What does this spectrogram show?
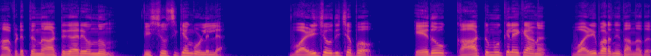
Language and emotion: Malayalam, angry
